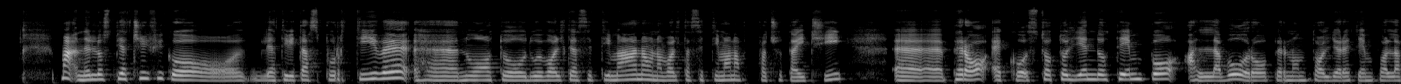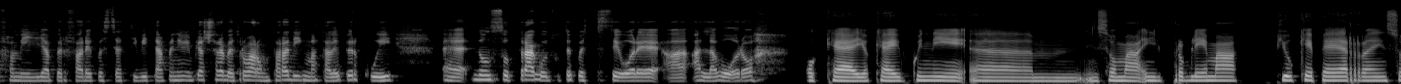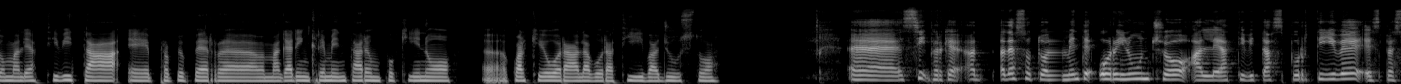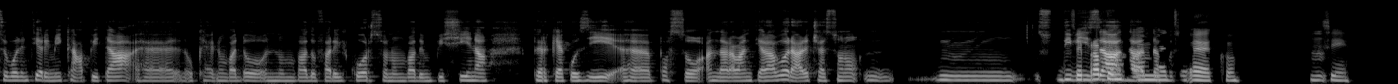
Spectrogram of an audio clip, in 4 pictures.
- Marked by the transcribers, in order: "specifico" said as "spiacifico"; chuckle; "cioè" said as "ceh"
- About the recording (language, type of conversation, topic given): Italian, advice, Come posso bilanciare i miei bisogni personali con quelli della mia famiglia durante un trasferimento?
